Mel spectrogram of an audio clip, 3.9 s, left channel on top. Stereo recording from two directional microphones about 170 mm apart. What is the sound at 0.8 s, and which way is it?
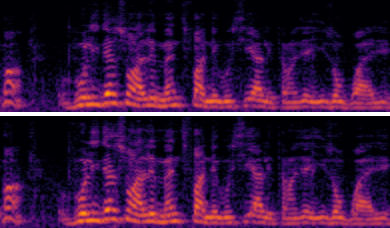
A man's voice, 20° right (ahead or behind).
